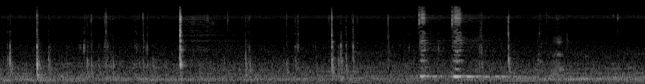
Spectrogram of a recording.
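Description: A few separate sharp plastic clicks and taps as a connector is handled and pressed in a car's engine-bay fuse and relay box, the sharpest about two seconds in, over a steady low background.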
